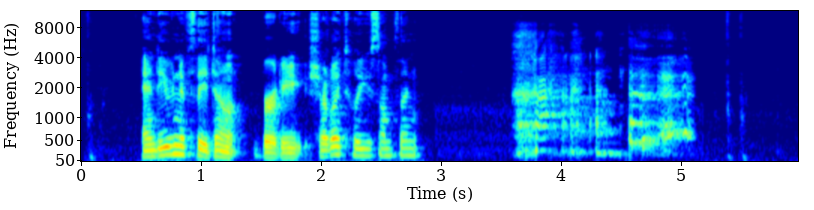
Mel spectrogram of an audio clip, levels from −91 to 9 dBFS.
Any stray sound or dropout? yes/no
yes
